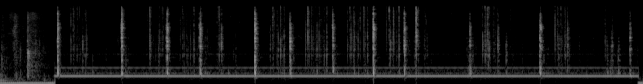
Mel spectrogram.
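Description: A steady held tone with fainter higher tones, overlaid by sharp clicks at irregular intervals, about two a second; it starts about half a second in and cuts off just before the end.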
